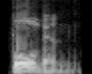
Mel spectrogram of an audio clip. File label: "gulden", American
